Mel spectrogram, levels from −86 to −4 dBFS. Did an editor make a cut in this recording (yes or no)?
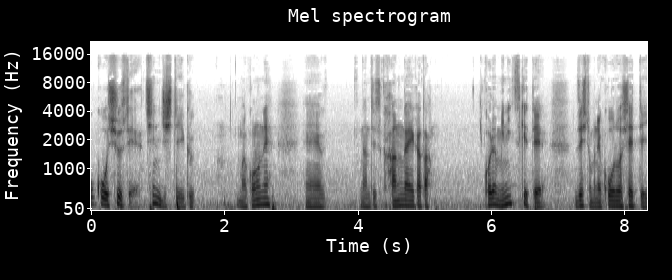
no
